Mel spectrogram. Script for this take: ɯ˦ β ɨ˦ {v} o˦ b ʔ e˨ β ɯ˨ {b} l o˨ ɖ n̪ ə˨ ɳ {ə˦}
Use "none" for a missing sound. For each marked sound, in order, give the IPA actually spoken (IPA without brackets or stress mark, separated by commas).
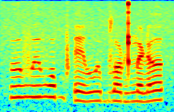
β, b, ə˦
